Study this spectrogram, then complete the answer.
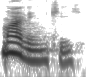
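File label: "malenkij", Russian; НЕ-Wörter mit Synonymen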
